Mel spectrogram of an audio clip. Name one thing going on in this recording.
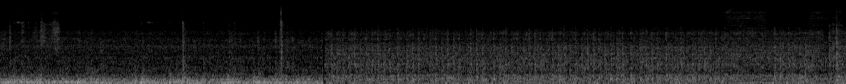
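Shoes thump on a metal truck bed.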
